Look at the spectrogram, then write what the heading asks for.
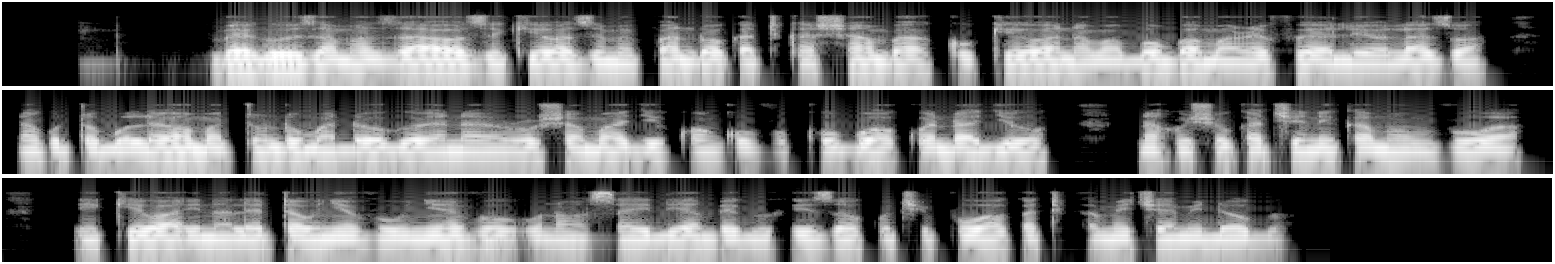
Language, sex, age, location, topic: Swahili, male, 25-35, Dar es Salaam, agriculture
